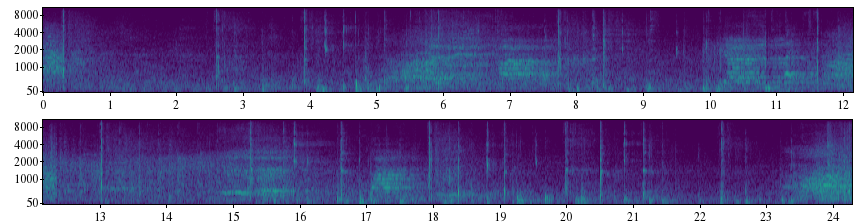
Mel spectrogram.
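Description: Badminton match heard in an indoor arena: sharp clicks and knocks from racket strikes on the shuttlecock and players' footwork on the court, with a voice speaking over the hall in several stretches.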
